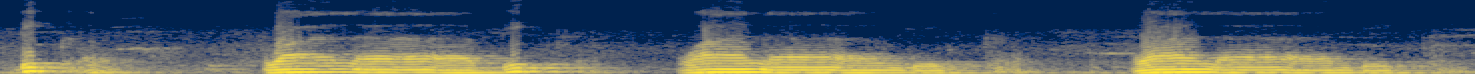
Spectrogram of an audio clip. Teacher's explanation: Kalau enggak bisa fiker enggak apa-apa ditebelin. Tapi kalau bisa kafnya jangan sampai mantul. Jangan dike, jangan ada e-nya.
